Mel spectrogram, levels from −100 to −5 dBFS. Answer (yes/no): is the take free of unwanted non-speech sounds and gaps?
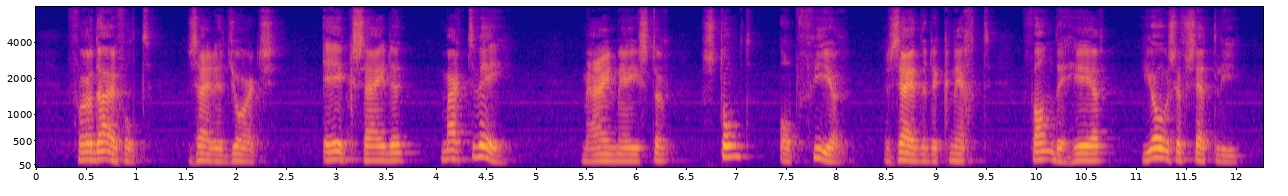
yes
